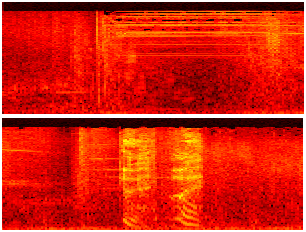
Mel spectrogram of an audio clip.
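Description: A sword clashes and slashes with sharp ringing hits.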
